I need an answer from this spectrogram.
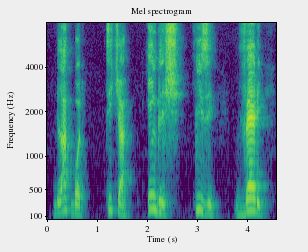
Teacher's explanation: words that are stressed in the first syllable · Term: primary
